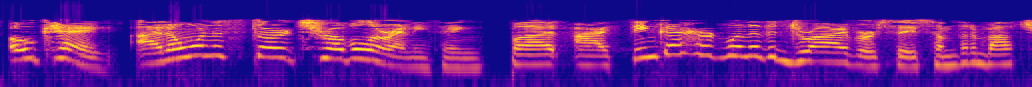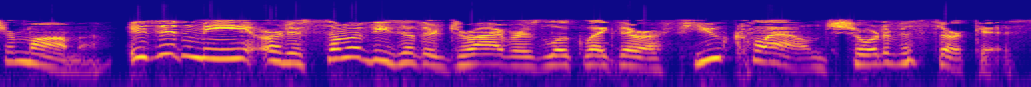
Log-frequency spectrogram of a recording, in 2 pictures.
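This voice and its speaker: A woman's voice: fairly high pitch, sing-song, fairly quick, hardly any pauses, dry recording, highs cut off. A woman playing a sassy, cocky street racing coach in a video game, pushy and full of wisecracks. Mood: playful, encouraging.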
